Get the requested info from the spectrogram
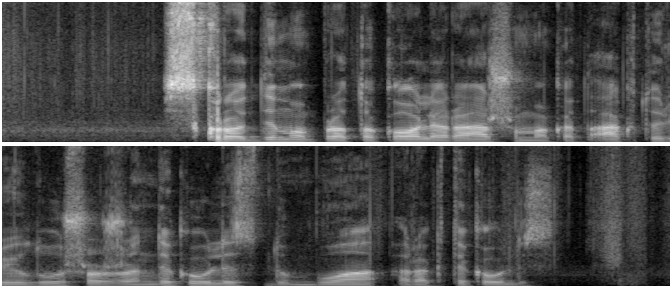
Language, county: Lithuanian, Kaunas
